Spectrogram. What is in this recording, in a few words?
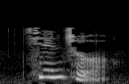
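"牵扯", Mandarin Chinese; hsk; chinese-flashcards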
